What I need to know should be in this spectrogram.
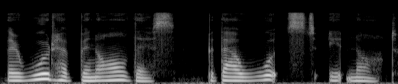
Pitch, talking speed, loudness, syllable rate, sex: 180 Hz, 150 wpm, -18 LUFS, 3.8 syllables/s, female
